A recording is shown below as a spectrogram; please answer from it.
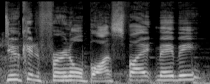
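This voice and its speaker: A young adult gamer chatting casually through a playthrough in an excitable, slangy way. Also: mid-range voice, measured pace. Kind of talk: casual let's play chat. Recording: game music behind the voice.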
